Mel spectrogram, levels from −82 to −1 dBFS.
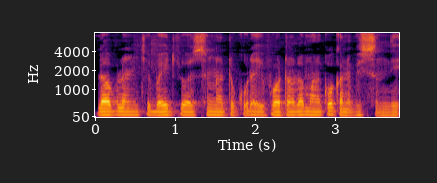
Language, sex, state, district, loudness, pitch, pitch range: Telugu, male, Andhra Pradesh, Sri Satya Sai, -19 LUFS, 110 Hz, 110-115 Hz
